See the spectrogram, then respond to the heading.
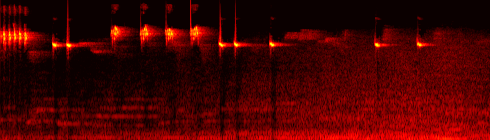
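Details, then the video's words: Ruby-cheeked sunbird trained for song competitions: a quick opening rattle, then bright high chips and thin falling whistles at uneven intervals that thin out towards the end, leaving sparse single notes over a low hum. "Kolibri Ninja Gacor Isian Jangkrik Kapas Tembak Cililin"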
